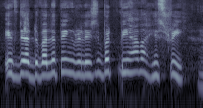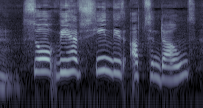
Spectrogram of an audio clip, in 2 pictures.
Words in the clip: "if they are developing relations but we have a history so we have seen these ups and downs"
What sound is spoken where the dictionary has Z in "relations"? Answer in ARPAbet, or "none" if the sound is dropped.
none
